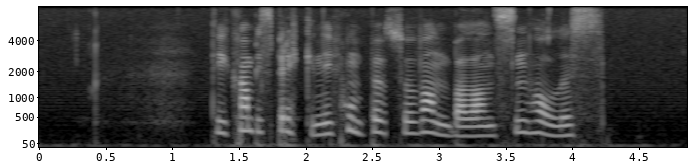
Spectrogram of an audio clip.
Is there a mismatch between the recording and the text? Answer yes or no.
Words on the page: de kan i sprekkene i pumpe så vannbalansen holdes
no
